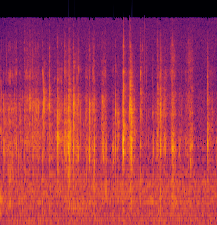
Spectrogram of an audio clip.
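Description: Long fingernails clicking and tapping on a plastic lip gloss tube and its wrapping as it is handled and unwrapped: a quick, irregular series of light clicks.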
